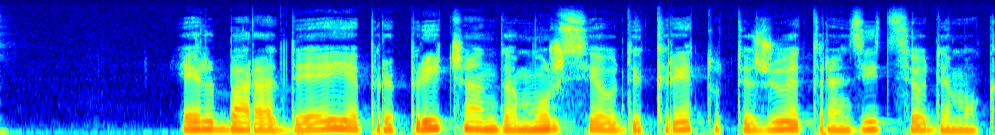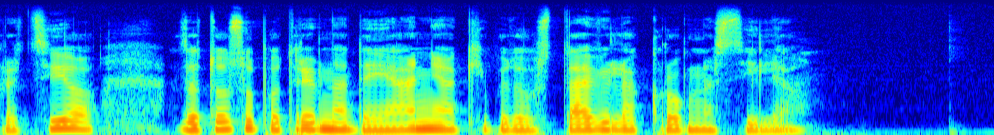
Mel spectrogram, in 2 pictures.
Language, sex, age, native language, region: Slovenian, female, 18-29, Slovenian, Gorica region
